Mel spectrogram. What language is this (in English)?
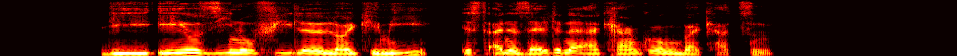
German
